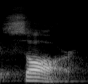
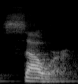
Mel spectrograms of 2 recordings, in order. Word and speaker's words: sour: pronounced sour some people say sar that is a mispronunciation the only correct way to say this word is sour many words in the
